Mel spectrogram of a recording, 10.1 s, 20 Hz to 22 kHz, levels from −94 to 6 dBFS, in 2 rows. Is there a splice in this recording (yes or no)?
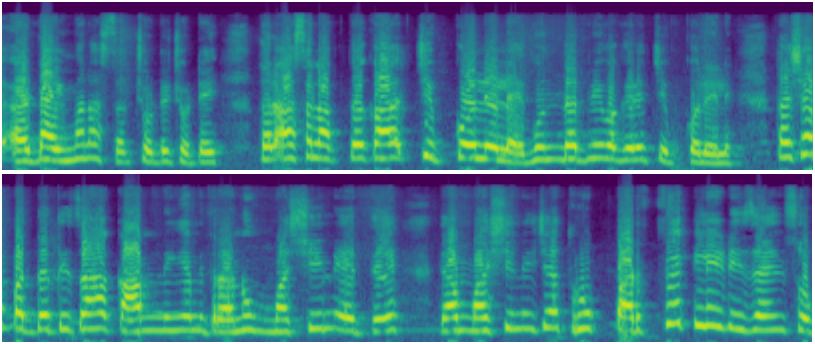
no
